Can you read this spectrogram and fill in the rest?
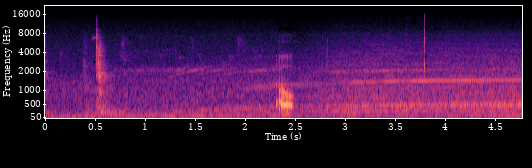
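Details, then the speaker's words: Newly built relay fuse panel powering electric radiator fans on a car with a 406 engine, key turned on: relay click then electric whir climbing in pitch to a steady spin; normal radiator fan operation. "got the key in so when i turn this key the fans should turn on at least that's what i'm hoping"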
